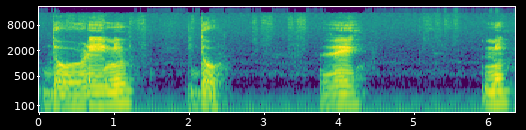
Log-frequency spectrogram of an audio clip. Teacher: the do is the low tone, re is the mid tone, and mi is the high tone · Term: three major tones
